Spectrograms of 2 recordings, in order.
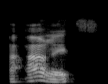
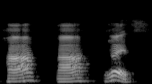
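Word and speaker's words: הארץ: So if I'm looking at the last word, haaretz, where the accent is going to be, I have ha-ha-retz. I have three syllables, ha-ha-retz. So is it going to be haaretz or is it going to be haaretz?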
